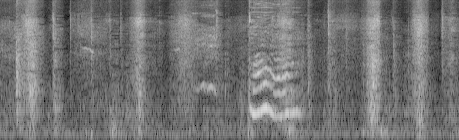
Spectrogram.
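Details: Chihuahua sneezing: a run of short, sharp, hissy bursts spaced about half a second apart, with a brief whiny squeak partway through.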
